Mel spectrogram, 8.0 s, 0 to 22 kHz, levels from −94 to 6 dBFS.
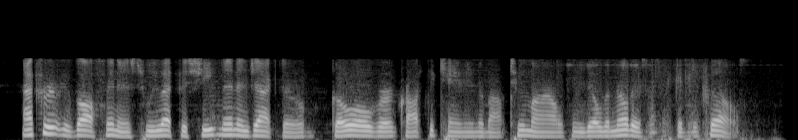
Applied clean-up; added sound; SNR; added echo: neural separator model SepFormer WHAMR!.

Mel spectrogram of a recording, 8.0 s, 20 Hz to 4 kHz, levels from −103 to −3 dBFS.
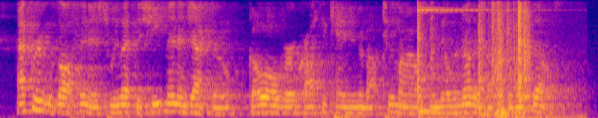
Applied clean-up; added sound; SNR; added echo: none; Microwave oven; -1 dB; reverberation time 1.2 s.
